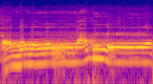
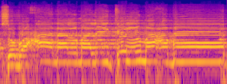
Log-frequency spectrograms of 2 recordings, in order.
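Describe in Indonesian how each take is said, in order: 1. Frasa ini digumamkan dan tersambung tidak jelas. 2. Frasa ini dibaca dengan jelas, kata demi kata. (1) "bacaannya kadang saya dengar lah tuh nggak jelas" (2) "Padahal itu lafaznya bagus"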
